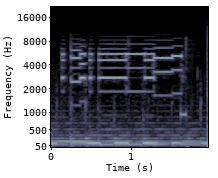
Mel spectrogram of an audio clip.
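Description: An old Nokia mobile phone ringtone plays a quick, bright repeating melody of electronic beeps, steady and fairly clear, with no talking.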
